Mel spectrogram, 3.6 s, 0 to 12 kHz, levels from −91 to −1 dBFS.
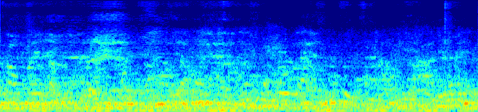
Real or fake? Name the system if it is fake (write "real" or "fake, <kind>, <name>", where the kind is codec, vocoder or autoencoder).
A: fake, autoencoder, DAC-VAE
